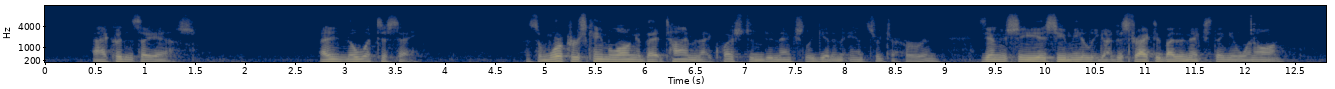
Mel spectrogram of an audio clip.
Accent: Odesa, Odesa Oblast, Ukraine; I grew up in Ukraine, and I learned Russian in the city I was born in, Odessa. Ukrainian is fairly similar, and so I can kind of muddle my way around through it.

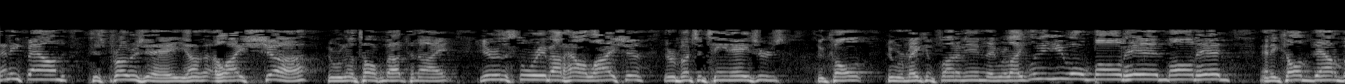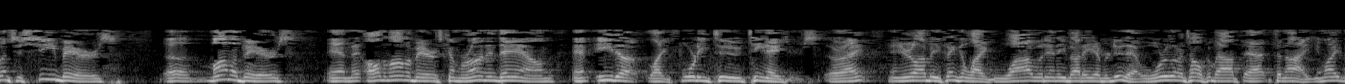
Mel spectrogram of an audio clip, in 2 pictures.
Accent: Montgomery, West Virginia, United States; now in Huntington, United States; You've heard, I grew up in Montgomery, West Virginia. We had the Montgomery Herald.

